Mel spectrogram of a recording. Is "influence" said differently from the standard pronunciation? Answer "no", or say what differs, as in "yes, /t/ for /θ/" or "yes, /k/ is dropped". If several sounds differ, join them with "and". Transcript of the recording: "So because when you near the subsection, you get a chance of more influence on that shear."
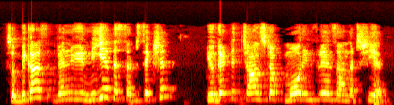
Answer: no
